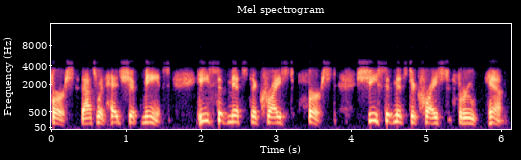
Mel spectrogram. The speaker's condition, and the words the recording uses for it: No condition.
